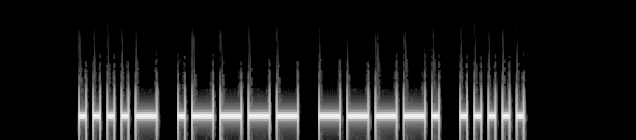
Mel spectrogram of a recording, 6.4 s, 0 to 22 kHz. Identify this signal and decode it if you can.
Morse code, heard as a keyed tone, about 17 wpm, 700 Hz. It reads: 4195
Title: Numbers - 4-Digit 17wpm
